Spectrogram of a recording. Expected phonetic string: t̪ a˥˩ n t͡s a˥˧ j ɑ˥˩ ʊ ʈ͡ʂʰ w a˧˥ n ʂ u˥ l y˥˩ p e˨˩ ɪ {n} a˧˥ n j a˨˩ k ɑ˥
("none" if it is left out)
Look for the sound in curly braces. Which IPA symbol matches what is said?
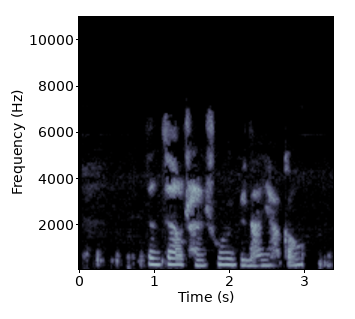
n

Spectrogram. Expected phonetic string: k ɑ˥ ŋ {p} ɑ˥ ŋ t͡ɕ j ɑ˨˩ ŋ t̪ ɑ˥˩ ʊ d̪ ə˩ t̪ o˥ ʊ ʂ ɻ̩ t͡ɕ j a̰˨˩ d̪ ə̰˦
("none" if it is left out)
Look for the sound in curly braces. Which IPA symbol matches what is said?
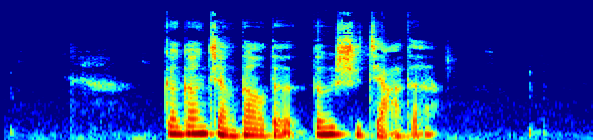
k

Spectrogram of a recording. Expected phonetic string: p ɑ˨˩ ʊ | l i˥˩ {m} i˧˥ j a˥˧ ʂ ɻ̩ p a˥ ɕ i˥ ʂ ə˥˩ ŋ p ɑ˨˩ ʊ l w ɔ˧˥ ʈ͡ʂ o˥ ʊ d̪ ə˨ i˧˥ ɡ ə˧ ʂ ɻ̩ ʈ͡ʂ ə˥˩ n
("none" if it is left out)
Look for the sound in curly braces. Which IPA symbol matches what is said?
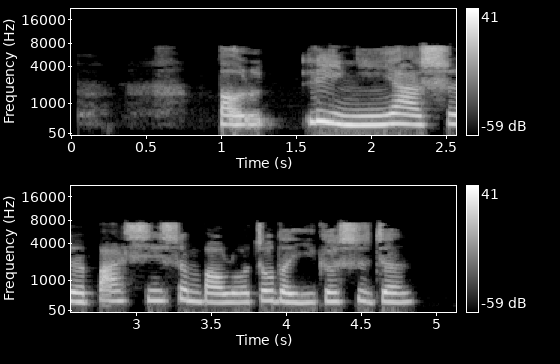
n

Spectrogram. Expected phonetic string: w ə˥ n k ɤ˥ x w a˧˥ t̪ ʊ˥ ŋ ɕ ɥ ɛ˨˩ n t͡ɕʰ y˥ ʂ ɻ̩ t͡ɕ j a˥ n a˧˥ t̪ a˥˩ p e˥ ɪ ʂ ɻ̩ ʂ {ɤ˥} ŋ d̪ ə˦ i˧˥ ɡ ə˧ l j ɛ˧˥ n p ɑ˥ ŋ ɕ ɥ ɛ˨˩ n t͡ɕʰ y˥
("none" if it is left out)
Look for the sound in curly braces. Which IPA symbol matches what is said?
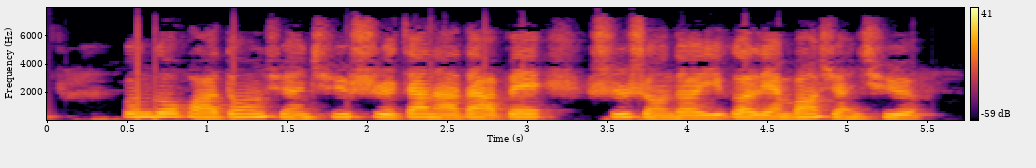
ɤ˨˩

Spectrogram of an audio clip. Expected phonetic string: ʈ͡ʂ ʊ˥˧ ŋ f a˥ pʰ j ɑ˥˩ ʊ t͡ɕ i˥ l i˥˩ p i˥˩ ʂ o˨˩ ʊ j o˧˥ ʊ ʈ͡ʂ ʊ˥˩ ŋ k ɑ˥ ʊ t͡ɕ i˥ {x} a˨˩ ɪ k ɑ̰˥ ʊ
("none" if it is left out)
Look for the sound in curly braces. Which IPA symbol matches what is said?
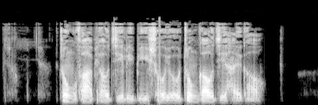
x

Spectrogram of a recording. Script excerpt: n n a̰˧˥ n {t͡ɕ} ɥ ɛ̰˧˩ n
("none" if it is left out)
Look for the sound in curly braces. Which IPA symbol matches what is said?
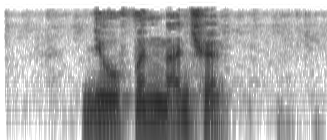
t͡ɕʰ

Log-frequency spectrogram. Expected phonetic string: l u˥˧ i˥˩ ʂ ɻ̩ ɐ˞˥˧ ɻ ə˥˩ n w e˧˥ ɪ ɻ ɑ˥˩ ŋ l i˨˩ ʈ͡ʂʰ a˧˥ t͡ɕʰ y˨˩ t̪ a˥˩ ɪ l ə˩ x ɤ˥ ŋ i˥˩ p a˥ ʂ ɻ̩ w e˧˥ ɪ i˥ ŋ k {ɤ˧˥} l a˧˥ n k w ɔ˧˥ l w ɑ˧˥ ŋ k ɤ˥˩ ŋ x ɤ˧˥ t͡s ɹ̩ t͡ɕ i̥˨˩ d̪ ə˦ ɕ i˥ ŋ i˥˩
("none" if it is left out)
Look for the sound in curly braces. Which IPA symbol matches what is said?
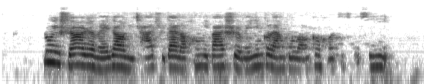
ɤ˥˩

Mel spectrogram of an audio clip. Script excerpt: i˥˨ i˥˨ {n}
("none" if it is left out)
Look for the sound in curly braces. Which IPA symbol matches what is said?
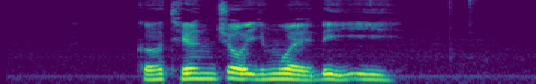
none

